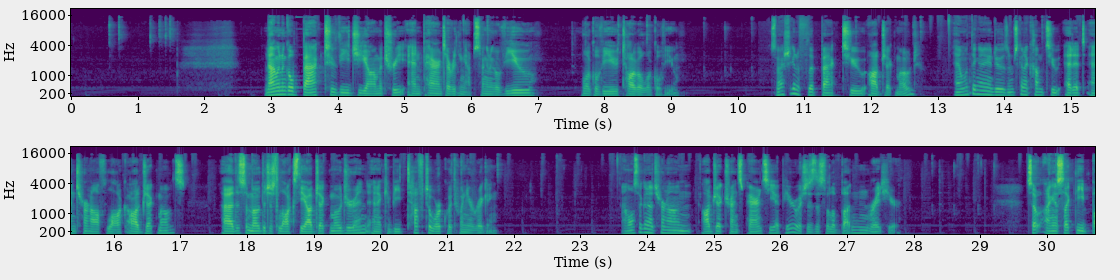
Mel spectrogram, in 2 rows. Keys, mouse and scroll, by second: 0.3 click, 5.9 click, 9.2 middle click, 9.6 scroll up 1, 10.0 shift+middle click, 10.2 scroll up 1, 10.2 click, 11.4 click, 14.2 click, 22.4 middle click, 23.4 click, 26.1 click, 28.0 shift+middle click, 28.7 middle click, 29.8 click, 30.5 shift+middle click, 30.6-30.7 scroll up 2.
